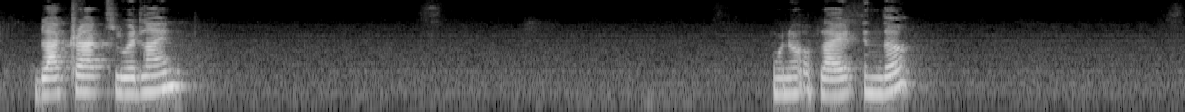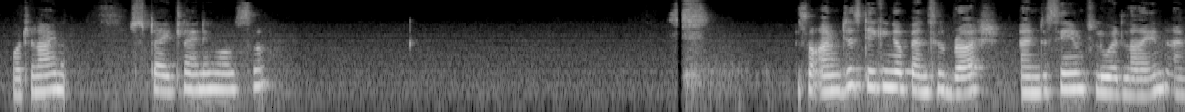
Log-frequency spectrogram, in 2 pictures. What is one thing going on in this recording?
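A young woman talks calmly and close up, in short bursts with pauses.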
